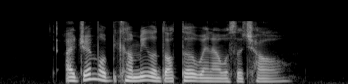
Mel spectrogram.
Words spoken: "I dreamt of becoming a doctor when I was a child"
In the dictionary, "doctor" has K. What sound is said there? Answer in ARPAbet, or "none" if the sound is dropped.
none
